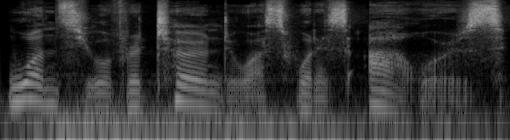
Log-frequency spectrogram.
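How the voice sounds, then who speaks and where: A woman's voice: deep voice, lively intonation, normal speed, a little mellow. A woman playing a cold, imperious alien warlord in a video game, menacing and stately in delivery. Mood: cold menace. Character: cold, imperious female alien warlord serving a dark master. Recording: music behind the voice.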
